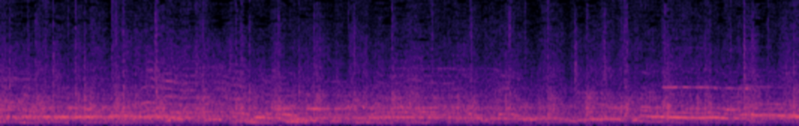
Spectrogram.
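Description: Football fans clap their hands.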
